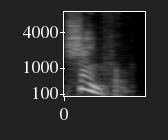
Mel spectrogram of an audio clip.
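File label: "shameful", British English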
